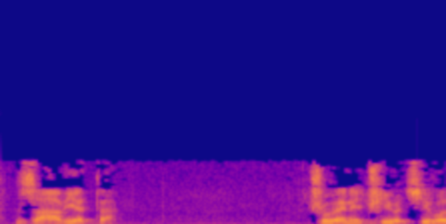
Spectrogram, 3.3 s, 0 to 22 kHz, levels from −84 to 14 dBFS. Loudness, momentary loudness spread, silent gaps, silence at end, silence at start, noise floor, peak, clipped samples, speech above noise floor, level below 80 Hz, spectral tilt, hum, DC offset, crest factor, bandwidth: -14 LUFS; 10 LU; none; 0 s; 0 s; -43 dBFS; 0 dBFS; under 0.1%; 29 dB; -48 dBFS; -4 dB/octave; none; under 0.1%; 16 dB; 6.6 kHz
